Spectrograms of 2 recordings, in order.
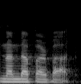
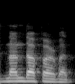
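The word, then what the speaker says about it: Nanda Parbat: parbat it's it was they like nand parb it's the most white way in which you can pronounce it cuz it's nbat that's what it is that's how you pronounce it it's nbat that's and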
